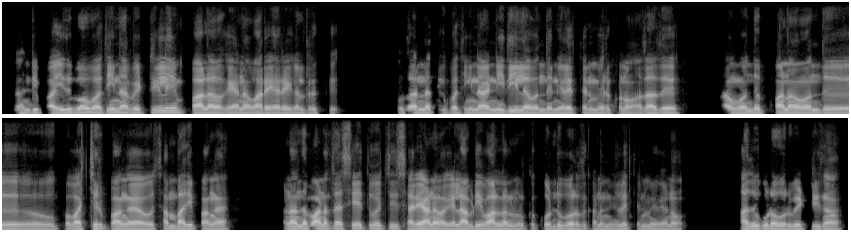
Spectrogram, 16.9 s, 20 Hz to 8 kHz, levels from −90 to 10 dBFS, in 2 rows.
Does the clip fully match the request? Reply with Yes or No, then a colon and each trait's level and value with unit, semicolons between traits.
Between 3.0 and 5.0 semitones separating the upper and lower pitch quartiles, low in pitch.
No: narrow, 2.4 semitones; low, 120 Hz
